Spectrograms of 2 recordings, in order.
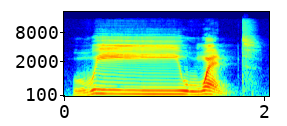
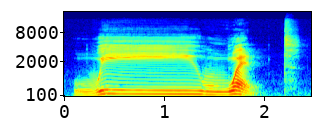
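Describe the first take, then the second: The two takes are said the same way.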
